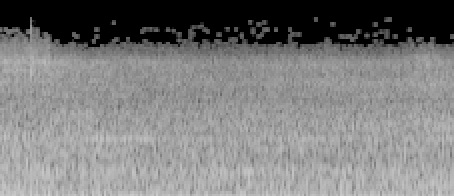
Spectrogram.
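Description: A port crane shifts and dumps debris into a truck at Port Est on Réunion, a steady broad mechanical rumble and hiss filling the scene without any voices.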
